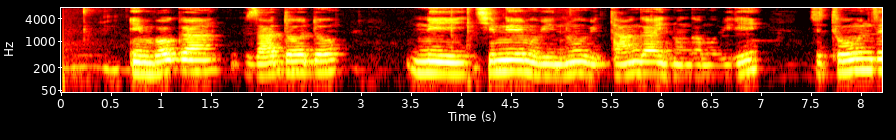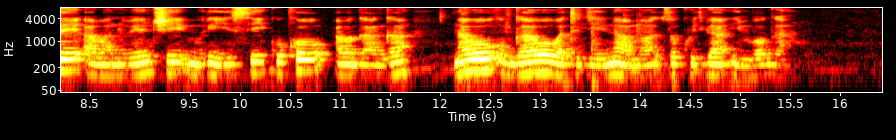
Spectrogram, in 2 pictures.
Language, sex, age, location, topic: Kinyarwanda, male, 18-24, Nyagatare, agriculture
